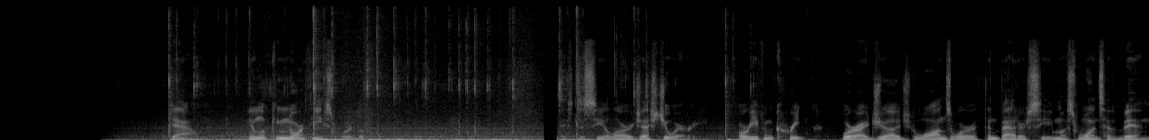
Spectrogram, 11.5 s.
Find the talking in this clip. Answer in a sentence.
The talking can be heard from 1.7 to 3.8 s and from 5.6 to 11.4 s.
